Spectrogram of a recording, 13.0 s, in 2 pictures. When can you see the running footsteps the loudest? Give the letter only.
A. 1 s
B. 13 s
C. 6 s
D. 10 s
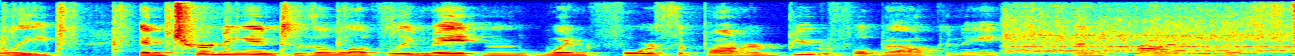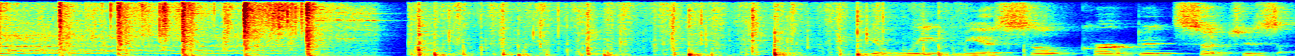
D.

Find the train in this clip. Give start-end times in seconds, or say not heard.
5.0-8.4.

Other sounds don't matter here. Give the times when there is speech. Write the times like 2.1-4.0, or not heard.
0.0-6.3, 10.8-12.9.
